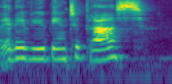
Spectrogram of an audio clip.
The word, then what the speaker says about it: Grasse: Have any of you been to Grasse? g r a s s e. The French pronounce it Grasse. Uh some Americans call it grass.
